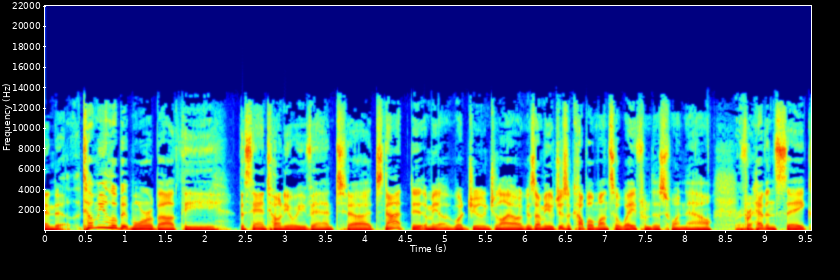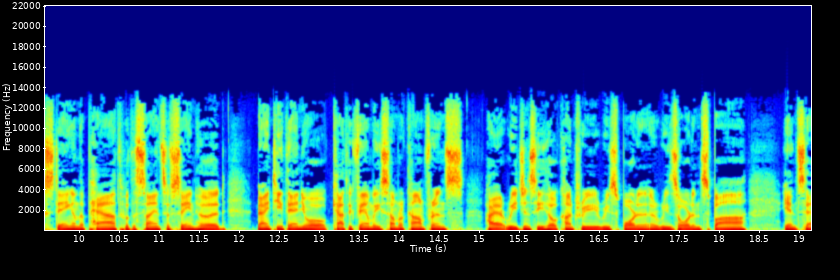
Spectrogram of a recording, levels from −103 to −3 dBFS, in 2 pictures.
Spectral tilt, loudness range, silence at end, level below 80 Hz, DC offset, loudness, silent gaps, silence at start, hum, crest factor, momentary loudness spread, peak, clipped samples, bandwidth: -5 dB/octave; 1 LU; 0 s; -34 dBFS; 0.7%; -14 LUFS; none; 0 s; none; 12 dB; 4 LU; 0 dBFS; under 0.1%; 13 kHz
